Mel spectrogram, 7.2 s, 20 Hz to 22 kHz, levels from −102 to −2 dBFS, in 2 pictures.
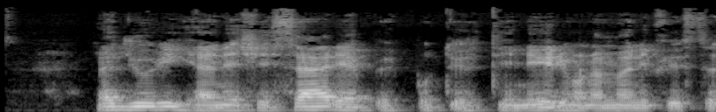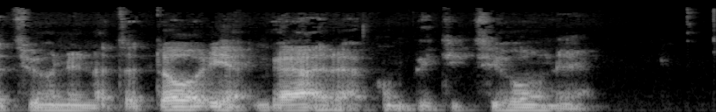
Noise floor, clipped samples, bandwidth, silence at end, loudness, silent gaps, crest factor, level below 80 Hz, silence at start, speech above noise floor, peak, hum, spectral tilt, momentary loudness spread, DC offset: -70 dBFS; under 0.1%; 16.5 kHz; 0.65 s; -29 LUFS; none; 22 dB; -66 dBFS; 0.5 s; 40 dB; -8 dBFS; none; -5 dB/octave; 13 LU; under 0.1%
